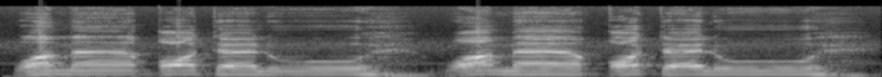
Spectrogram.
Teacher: القاف مفخمة مرتبة ثانية، ونضم الشفتين في اللام والواو والهاء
